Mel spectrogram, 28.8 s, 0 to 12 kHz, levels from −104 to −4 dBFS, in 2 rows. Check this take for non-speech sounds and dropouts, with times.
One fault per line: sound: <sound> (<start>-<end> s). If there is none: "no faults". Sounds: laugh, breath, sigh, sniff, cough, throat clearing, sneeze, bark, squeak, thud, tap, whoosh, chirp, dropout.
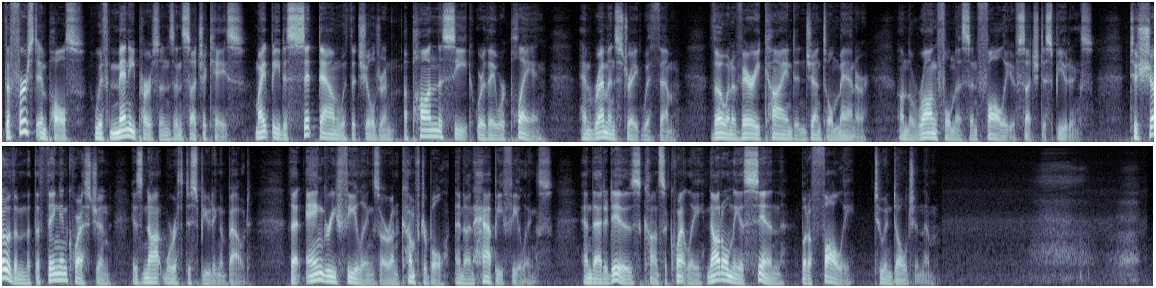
sound: breath (27.1-28.7 s)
